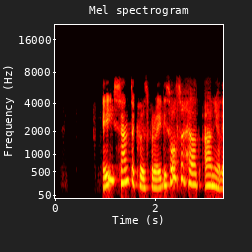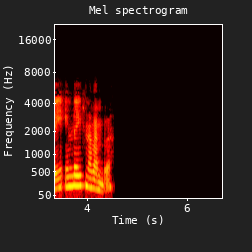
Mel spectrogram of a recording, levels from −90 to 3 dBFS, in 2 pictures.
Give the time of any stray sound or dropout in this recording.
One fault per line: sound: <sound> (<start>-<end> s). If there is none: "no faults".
no faults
